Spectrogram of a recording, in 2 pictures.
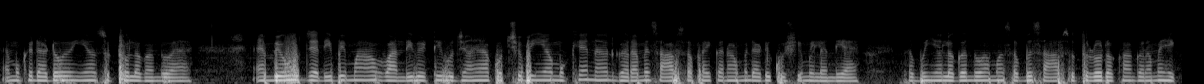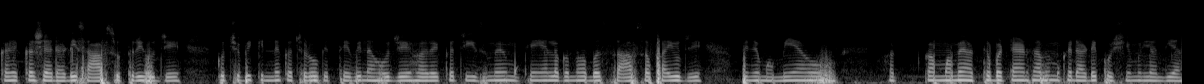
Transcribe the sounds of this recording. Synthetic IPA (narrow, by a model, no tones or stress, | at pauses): ɛ̰̃ːmũːkʰeɗaːɖʱoiːə̃sʊʈʰolɐɠə̃nd̪oaːɦe | ɛ̰̃ːɓijod͡ʑɐɗĩbɪmãʋãːnd̪iʋeːʈʰiɦʊd͡ʑãːɦijãkʊd͡ʑʱʊ̆bɪiːə̃mũːkʰenɐɡʱɐɾə̆mẽsaːfsɐfaːikɐɾəɽ̃mẽɗaːɖʱixʊʃimɪlə̃nd̪iaːɦe | sɐbiːə̃lɐɠə̃nd̪oaːɦemãsɐbʊsaːfsʊt̪ʰɾɪɽoɾɐkʰãɡʱɐɾəmẽɦɪkɦɪkʃɐjɗaːɖʱisaːfsʊt̪ʰɪɾiɦʊd͡ʑe | kʊd͡ʑʱʊ̆bɪkɪnə̆kɐt͡ɕɪɾokɪt̪ʰebɪnɐɦʊd͡ʑeɦɐɾɦɪkʊ̆t͡ɕiːzmẽmũːkʰeiːə̃lɐɠə̃nd̪aːɦebɐsːaːfsɐfaːiɦʊd͡ʑe | pɐ̃ɦɪ̃ɲd͡ʑomɐmːiɛ̃ɦo | ɐ | kɐməmẽɦɐt̪ʰɪɓɐʈaːɪɽ̃sãbɪmũːkʰeɗaːɖʱixʊʃimɪlə̃nd̪iaːɦe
